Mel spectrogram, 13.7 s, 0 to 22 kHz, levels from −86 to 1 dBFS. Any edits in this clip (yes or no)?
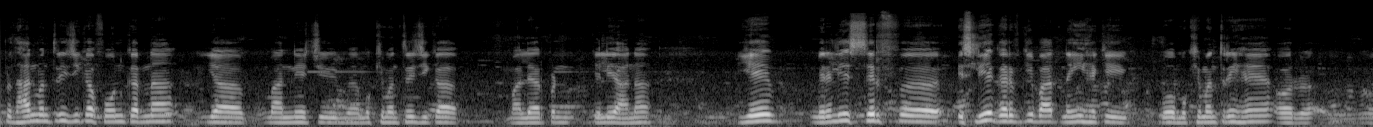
no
